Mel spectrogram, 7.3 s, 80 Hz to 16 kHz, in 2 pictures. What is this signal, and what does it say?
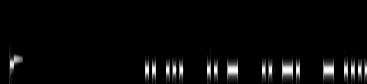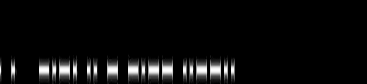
Morse code, heard as a keyed tone, about 34 wpm, 700 Hz. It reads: IS IT IN THE CITY?
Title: Sentences from Top 1000 Words - Review Part 1 - 35wpm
